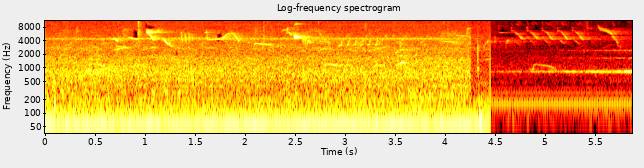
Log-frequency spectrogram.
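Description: Outdoor ambience of scattered short bird chirps and whistles over a steady background hiss and low rumble. It cuts off abruptly about four and a half seconds in, leaving near silence with faint music tones.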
